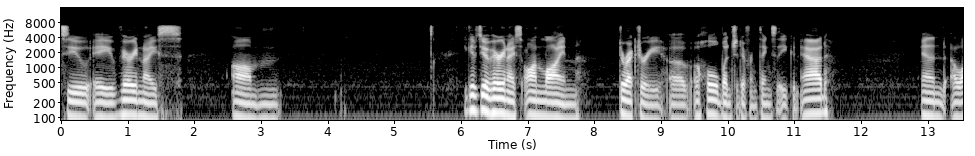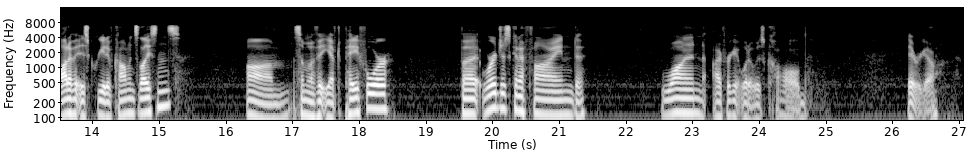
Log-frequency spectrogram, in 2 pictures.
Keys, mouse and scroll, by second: 2.7-5.8 drag, 23.6-27.0 drag.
